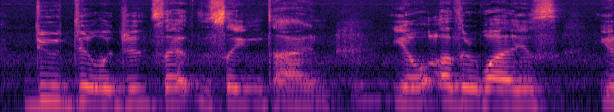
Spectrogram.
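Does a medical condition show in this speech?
Yes: cerebral palsy; speech impairment.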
